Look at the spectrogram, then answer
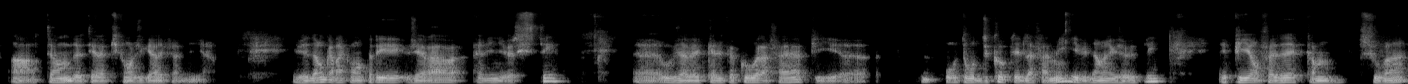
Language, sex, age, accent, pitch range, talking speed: French, male, 60-79, French, 85-105 Hz, 165 wpm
